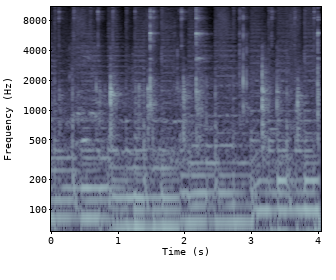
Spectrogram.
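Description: Egg and shredded cabbage are stirred together in a bowl for a cabbage omelette, the utensil clinking and scraping against the bowl in steady, fairly loud strokes with sharp pings, over a low steady background hum.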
